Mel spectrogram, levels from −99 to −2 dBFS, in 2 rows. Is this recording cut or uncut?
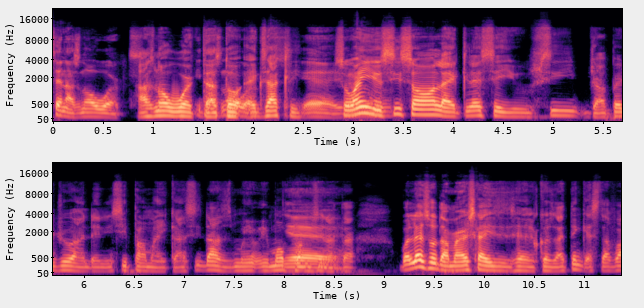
uncut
